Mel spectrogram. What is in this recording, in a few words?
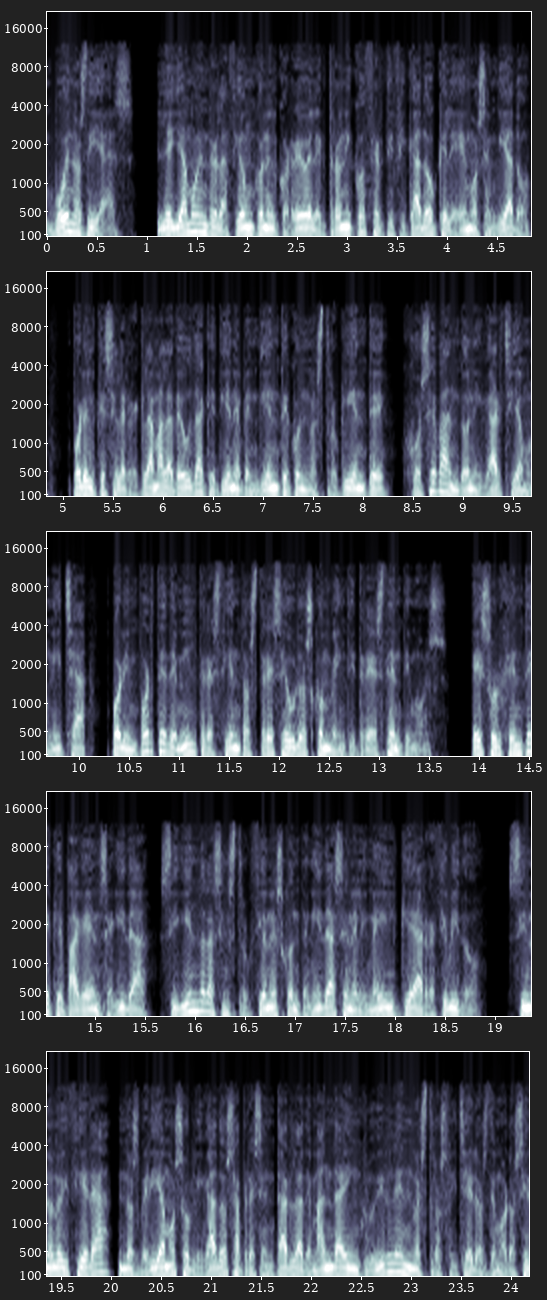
audio call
